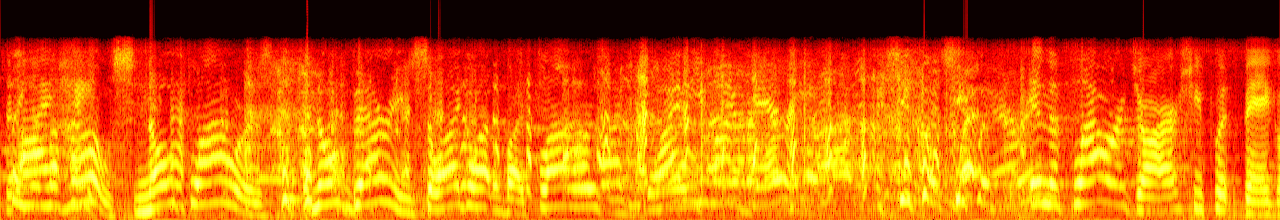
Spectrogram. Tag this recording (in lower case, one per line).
speech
